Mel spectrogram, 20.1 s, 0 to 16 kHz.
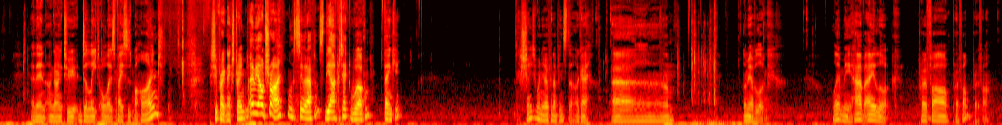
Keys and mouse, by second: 2.5 Delete, 7.3 Tab.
